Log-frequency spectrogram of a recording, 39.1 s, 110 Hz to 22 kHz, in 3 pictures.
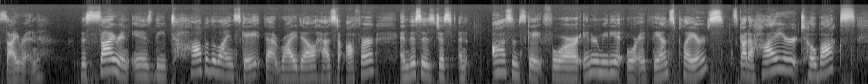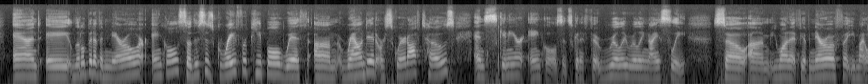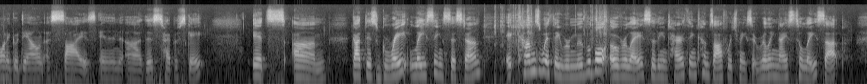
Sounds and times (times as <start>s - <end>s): Speech: 0.0s - 29.2s, 29.8s - 38.8s.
